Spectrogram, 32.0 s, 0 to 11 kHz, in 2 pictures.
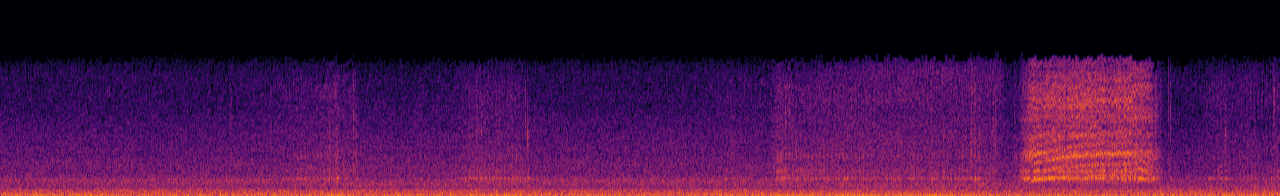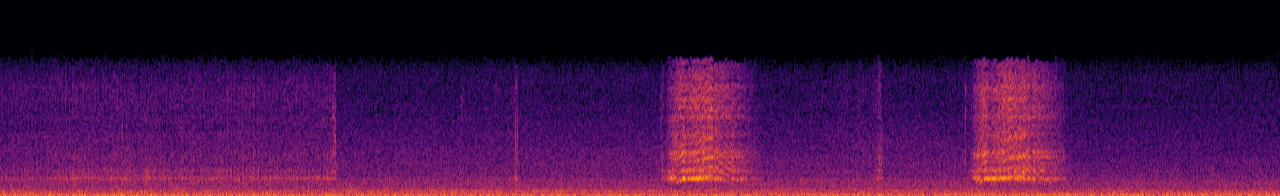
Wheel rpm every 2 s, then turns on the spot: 0, 0, 10, 20, 10, 20, 80, 40, 20, 20, 0, 0, 30, 10, 40, 0.
10-12 14-20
